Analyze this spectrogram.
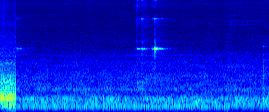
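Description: A spoon clinks against a jar.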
